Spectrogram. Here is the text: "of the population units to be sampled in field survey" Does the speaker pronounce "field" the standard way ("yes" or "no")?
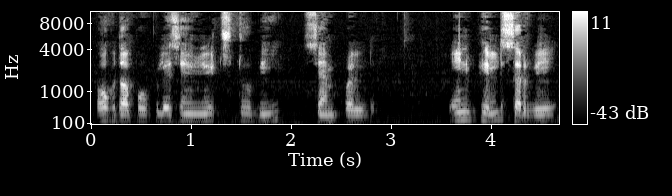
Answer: no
